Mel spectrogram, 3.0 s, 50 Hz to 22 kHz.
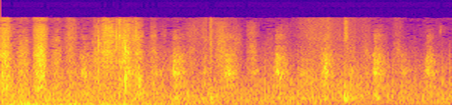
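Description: Dogmeat, the dog in Fallout 4, pants in quick faint repeated breaths close by, soft and steady throughout with no talk.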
